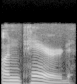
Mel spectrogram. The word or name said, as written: unpaired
